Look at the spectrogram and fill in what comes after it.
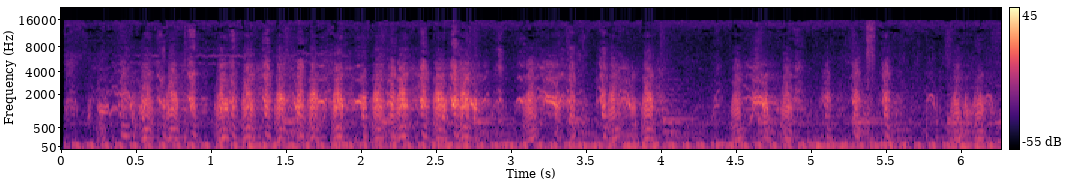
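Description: A flock of ducks quacking, many calls overlapping in a dense run that starts abruptly, over a low steady rumble.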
